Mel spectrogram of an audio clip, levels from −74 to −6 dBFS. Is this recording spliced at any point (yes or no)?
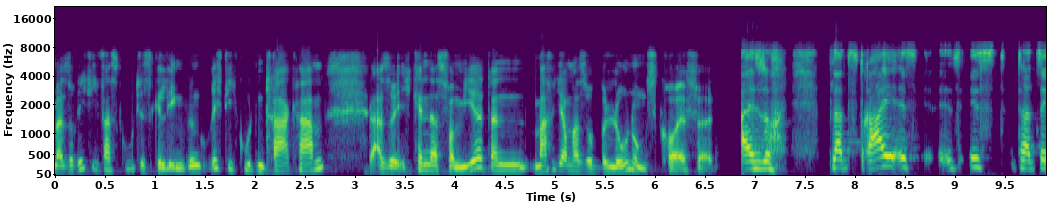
yes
